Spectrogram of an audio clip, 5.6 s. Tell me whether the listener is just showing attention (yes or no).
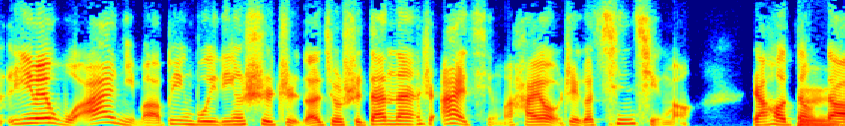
yes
